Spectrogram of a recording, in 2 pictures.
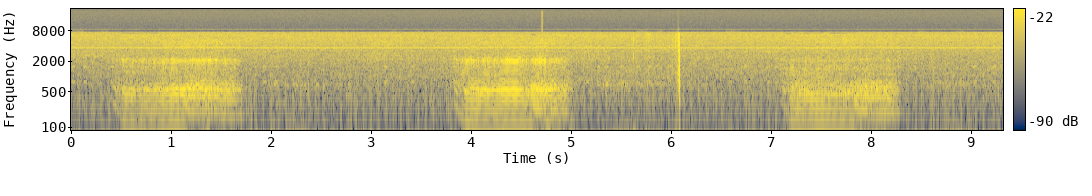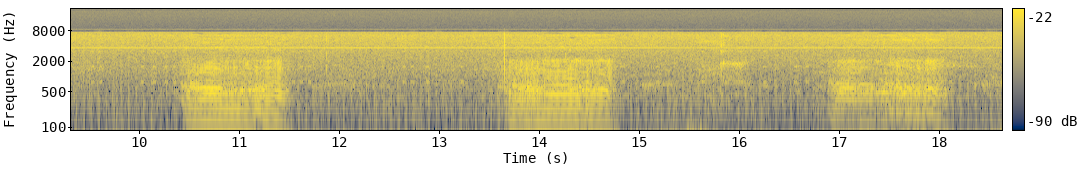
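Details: Sister snoring: regular rattling snores on each breath, about 18 a minute, with quiet gaps between; ordinary snoring, recorded on an Android phone.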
